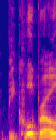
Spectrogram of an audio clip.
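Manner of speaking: ordinary talk, nothing marked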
